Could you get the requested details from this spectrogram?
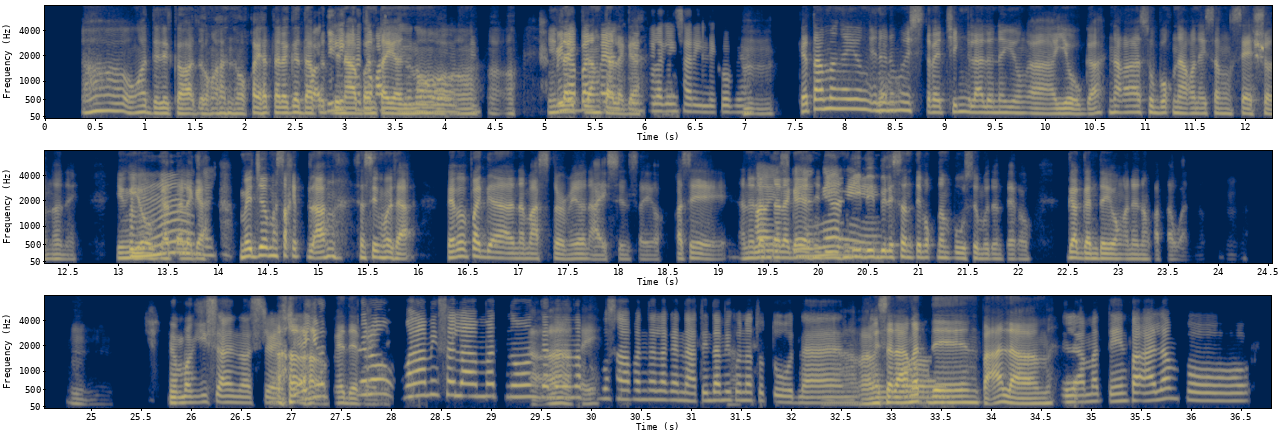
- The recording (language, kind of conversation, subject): Filipino, unstructured, Paano mo napapanatili ang kalusugan kahit abala ang araw-araw, kabilang ang pag-iwas sa sakit, pagsunod sa tamang pagkain, at pagharap sa stress sa pamamagitan ng ehersisyo?
- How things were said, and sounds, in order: laughing while speaking: "nga, 'no"; laughing while speaking: "masakit lang sa simula"; chuckle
